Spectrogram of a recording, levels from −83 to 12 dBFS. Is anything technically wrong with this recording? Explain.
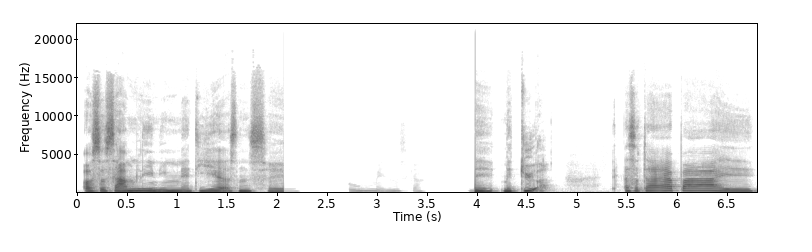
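Yes. From 2.06 to 3.98 s the speech cuts out abruptly for about 1.9 s, leaving only a faint trace roughly 35 dB down. This is an audio dropout to a faint residue, likely from the wanted signal being lost while the downstream path stayed live.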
